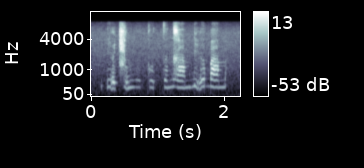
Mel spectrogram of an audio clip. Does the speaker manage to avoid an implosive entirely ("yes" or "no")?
no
